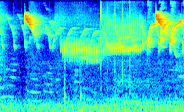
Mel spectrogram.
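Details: Konin sunbird with canary-style fill phrases: a sharp high chirp, then a long steady buzzy trill, ending with more sweeping high notes. Fairly quiet.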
